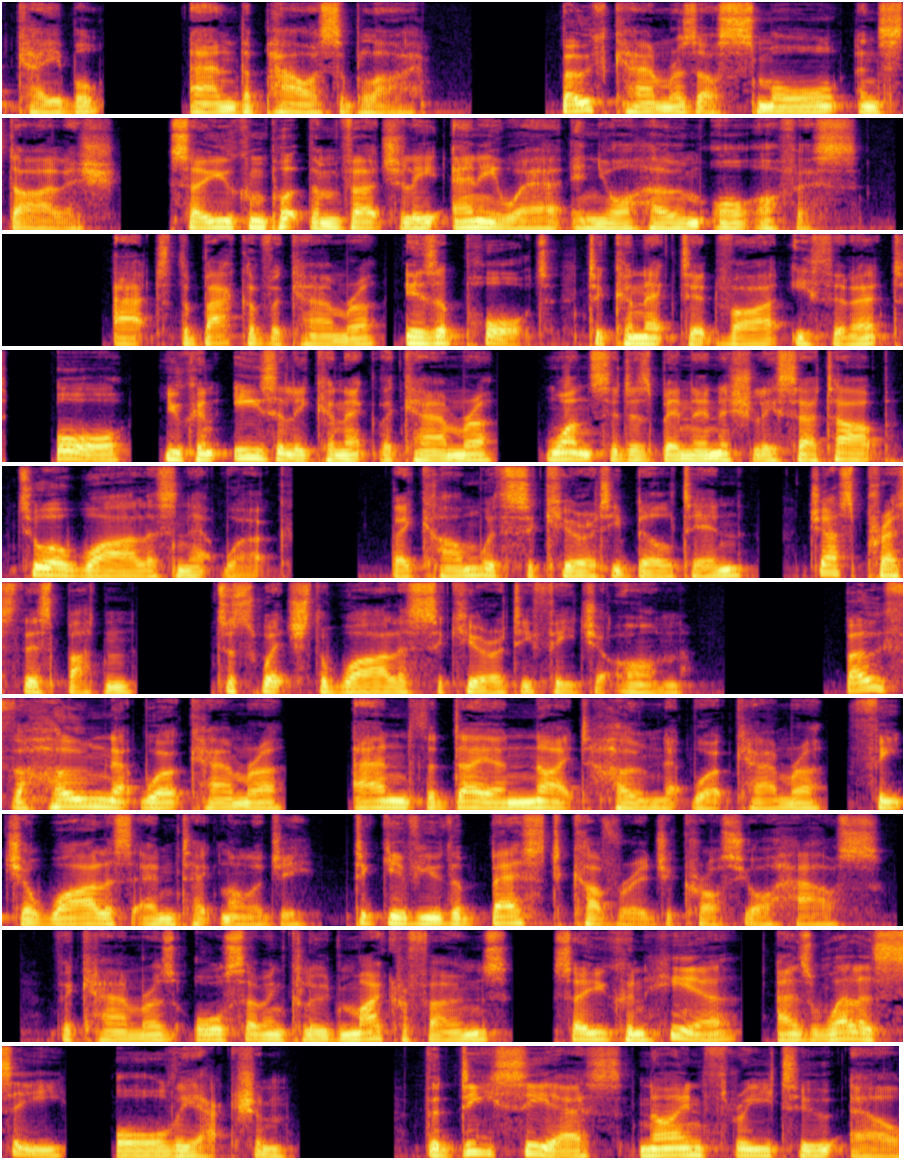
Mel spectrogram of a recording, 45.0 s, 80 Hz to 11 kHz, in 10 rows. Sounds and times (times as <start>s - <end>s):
Speech: 0.0s - 2.2s, 2.8s - 8.9s, 9.6s - 26.1s, 26.7s - 45.0s.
